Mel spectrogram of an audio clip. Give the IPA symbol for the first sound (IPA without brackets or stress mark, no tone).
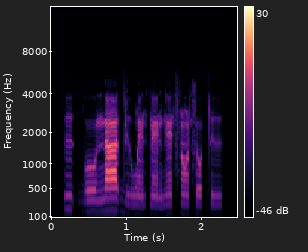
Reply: ɨ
